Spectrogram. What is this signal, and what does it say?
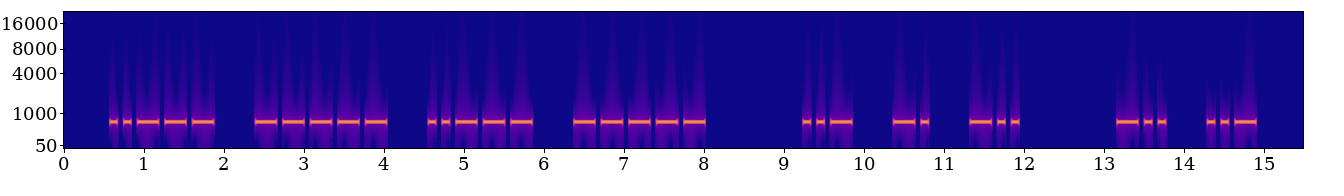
Morse code, heard as a keyed tone, about 14 wpm, spaced as for 10 wpm, 680 Hz. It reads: 2020 UND DU
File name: Morsekurs / Witze / Witz 29. Juni 2021, 50 F70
